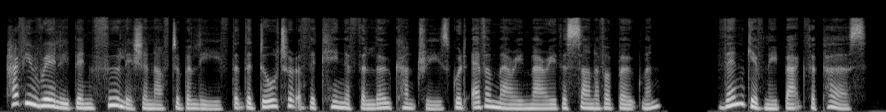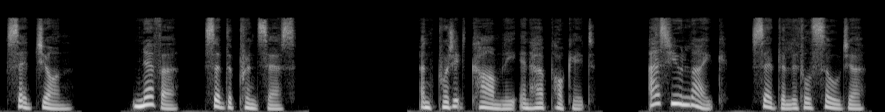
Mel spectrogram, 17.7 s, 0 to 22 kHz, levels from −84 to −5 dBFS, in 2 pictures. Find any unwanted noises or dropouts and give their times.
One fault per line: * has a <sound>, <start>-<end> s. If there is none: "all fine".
all fine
